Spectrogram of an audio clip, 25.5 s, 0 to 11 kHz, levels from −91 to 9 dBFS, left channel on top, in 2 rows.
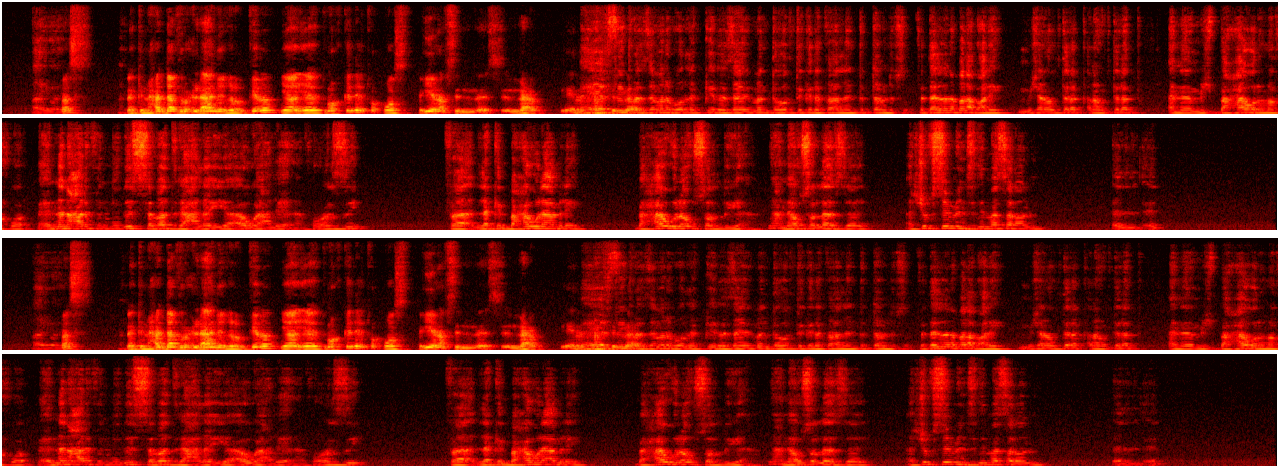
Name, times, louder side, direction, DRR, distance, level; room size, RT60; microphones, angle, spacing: voice 1, 0.3-0.7 1.2-1.3 5.7-11.4 11.7-16.4 17.2-18.6 19.1-21.4 21.8-23.2 23.9-24.3, left 2 dB, 60° left, 0.6 m, -41 dB
voice 2, 1.3-5.8 6.2-6.4, left 1 dB, 5° left, 0.4 m, -30 dB
2.5 x 2.1 x 2.3 m
head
